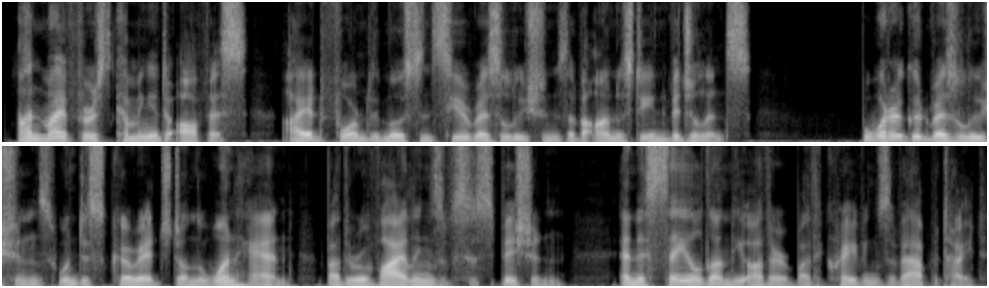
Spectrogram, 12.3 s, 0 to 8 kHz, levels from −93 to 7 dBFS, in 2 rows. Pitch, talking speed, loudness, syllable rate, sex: 110 Hz, 210 wpm, -23 LUFS, 7.2 syllables/s, male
